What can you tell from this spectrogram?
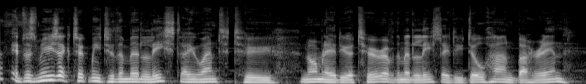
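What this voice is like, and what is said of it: Northern Irish accent. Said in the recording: “loving the accent. Absolutely perfect ... I'm from Tyrone. It's in Ireland. It's up in the north ... my accent”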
